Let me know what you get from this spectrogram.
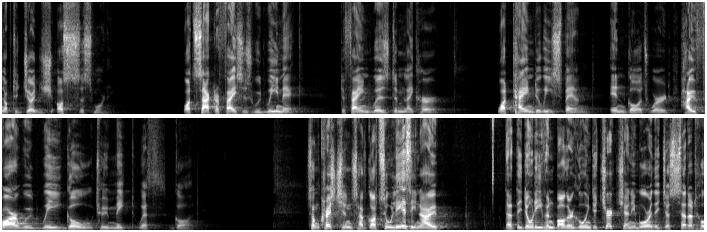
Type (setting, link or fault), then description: setting, large echoing room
